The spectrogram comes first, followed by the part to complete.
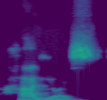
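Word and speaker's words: ἅγιος: Hagios. Note que não está aqui hagios, e sim hagios. Hagios, por quê? Aqui está a sílaba tônica, ó. Digo, a sílaba tônica é essa aqui, ó. Hagi, esse gi.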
